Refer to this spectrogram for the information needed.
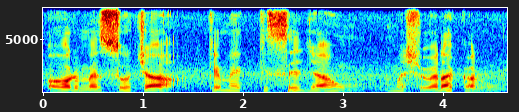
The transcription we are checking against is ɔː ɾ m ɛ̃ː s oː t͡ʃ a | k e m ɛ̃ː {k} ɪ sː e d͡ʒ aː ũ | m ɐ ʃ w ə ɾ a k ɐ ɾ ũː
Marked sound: correct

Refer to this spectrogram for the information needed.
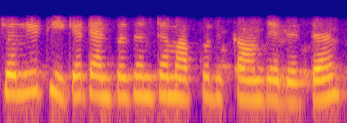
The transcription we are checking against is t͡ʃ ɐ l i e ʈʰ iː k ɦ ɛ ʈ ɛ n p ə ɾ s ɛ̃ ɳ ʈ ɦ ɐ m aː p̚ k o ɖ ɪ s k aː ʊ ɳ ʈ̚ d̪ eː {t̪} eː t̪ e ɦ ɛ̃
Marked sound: incorrect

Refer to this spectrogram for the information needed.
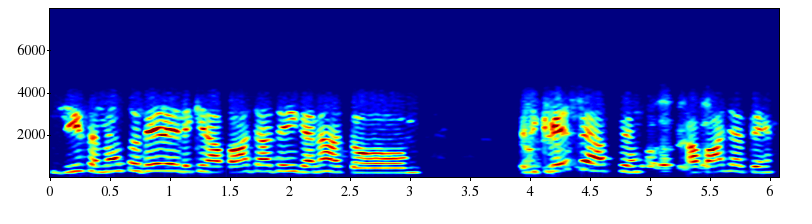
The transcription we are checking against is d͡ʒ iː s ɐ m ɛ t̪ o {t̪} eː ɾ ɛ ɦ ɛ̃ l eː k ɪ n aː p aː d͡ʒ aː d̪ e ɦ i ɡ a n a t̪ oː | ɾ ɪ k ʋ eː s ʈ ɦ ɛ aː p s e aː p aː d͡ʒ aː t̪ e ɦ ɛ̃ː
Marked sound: incorrect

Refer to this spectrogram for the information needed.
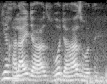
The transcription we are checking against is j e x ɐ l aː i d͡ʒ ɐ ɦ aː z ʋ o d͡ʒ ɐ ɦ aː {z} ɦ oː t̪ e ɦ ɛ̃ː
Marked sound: correct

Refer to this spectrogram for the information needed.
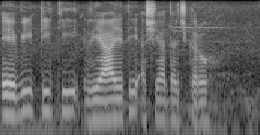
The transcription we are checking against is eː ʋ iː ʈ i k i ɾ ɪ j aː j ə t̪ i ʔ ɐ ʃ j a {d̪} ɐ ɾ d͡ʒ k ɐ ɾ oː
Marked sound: correct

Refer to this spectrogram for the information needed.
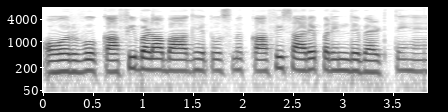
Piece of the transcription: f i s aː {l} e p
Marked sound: incorrect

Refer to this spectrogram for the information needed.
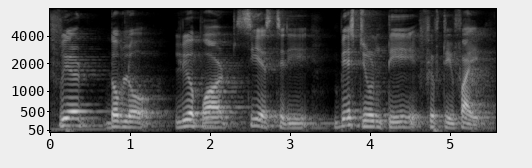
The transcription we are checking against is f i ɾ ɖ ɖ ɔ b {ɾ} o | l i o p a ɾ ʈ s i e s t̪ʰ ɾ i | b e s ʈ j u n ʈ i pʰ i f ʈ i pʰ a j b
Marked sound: incorrect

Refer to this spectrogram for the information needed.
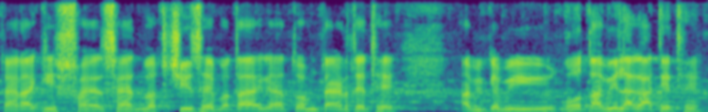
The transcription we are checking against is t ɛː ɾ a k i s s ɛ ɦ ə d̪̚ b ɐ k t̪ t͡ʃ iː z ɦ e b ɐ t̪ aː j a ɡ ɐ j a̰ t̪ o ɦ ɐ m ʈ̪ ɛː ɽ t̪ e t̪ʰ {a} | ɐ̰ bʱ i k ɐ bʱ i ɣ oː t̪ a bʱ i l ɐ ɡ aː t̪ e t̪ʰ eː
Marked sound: incorrect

